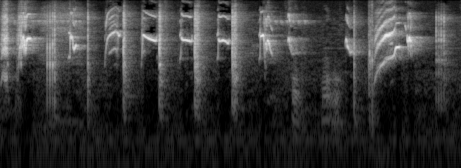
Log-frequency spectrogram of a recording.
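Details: A Javan myna gives calls to stir other mynas into calling. Choppy series of short screechy notes, each with a whistled edge, ends in a rising, buzzy squeal.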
